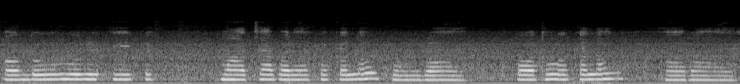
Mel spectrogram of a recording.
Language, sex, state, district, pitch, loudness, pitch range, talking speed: Hindi, female, Rajasthan, Bikaner, 225 Hz, -14 LUFS, 215-235 Hz, 95 wpm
